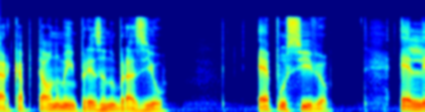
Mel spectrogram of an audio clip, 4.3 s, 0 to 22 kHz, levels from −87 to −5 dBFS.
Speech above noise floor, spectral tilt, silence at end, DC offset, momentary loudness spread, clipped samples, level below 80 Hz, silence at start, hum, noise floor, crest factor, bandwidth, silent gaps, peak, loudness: 47 dB; -5 dB/octave; 0 s; under 0.1%; 9 LU; under 0.1%; -44 dBFS; 0 s; none; -68 dBFS; 22 dB; 12 kHz; none; -2 dBFS; -23 LUFS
